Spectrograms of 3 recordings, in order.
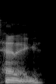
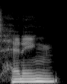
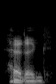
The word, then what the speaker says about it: Hennig: It's not ing. It's just ig Henig. Hennig.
